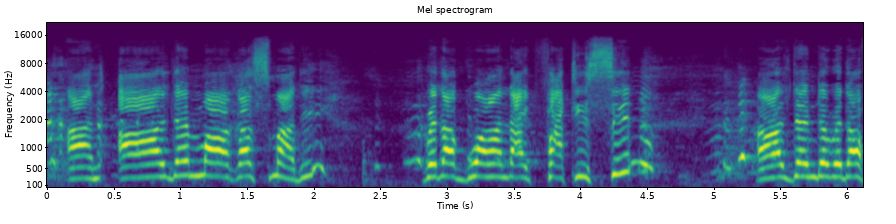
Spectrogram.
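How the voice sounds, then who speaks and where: A woman with a Jamaican accent uses a raised, projected voice, high in pitch with ordinary pitch variation. She speaks at a fairly slow pace over noticeable background noise. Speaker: poet. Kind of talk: poetry reading.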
